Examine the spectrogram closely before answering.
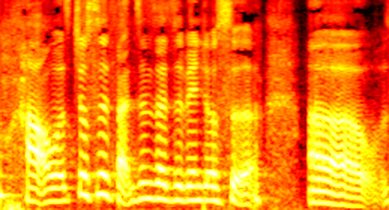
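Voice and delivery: ordinary talk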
